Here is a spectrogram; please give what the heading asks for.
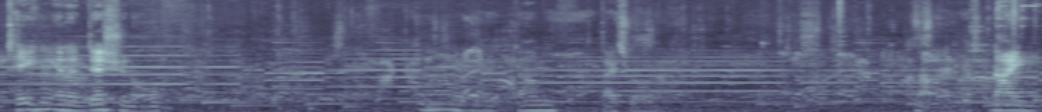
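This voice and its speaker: A man acting as game master, narrating a tabletop roleplaying game and giving rulings to players. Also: mid-range voice. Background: music.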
